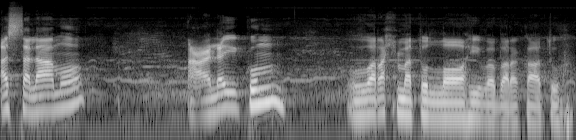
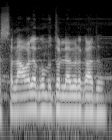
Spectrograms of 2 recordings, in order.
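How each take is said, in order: First: The greeting is said slowly and with calm clarity. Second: The greeting is rushed quickly with slurred words. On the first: The greeting is given sincerely and with care. The speaker calls it right. "निहायत इत्मीनान से" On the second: The greeting is done only as a hurried formality. The speaker calls it wrong. "इसको भी फास्ट कर देते हैं"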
